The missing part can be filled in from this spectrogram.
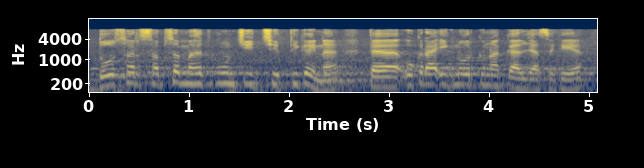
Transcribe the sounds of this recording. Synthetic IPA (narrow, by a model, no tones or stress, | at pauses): d̪oːsəɾsəbseməɦət̪wəpuːɾnt͡ʃiːd͡ʒt͡ʃʰɪt̪ʰːikəina | t̪ɛokɾaɪɡnoːɾkɪnãːkɛld͡ʒaːsəkeɛː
